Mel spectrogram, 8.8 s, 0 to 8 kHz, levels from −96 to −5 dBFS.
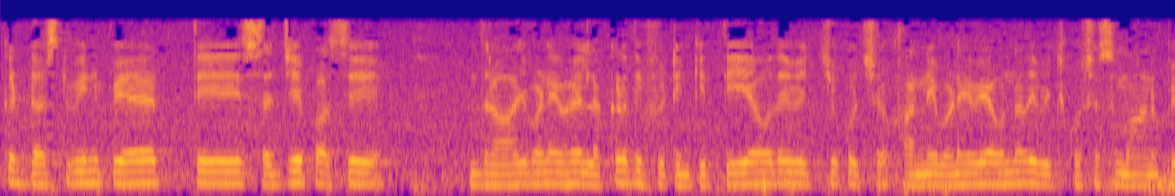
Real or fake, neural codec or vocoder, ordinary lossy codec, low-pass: real; none; MP3, 24 kbps; 7.2 kHz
